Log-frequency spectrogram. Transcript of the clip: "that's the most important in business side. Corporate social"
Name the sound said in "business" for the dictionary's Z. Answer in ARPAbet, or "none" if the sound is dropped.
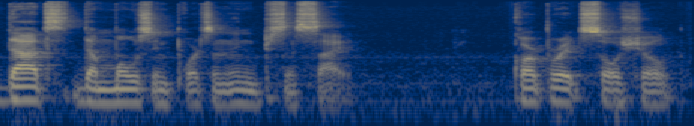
S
